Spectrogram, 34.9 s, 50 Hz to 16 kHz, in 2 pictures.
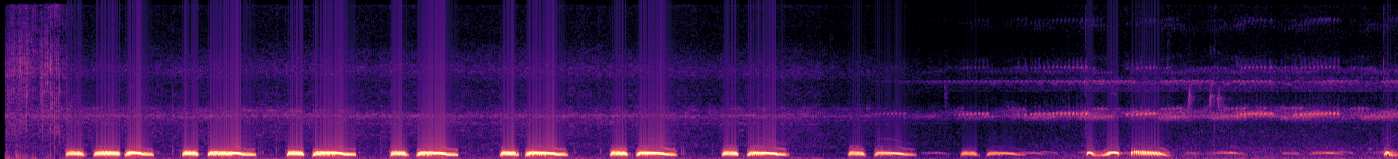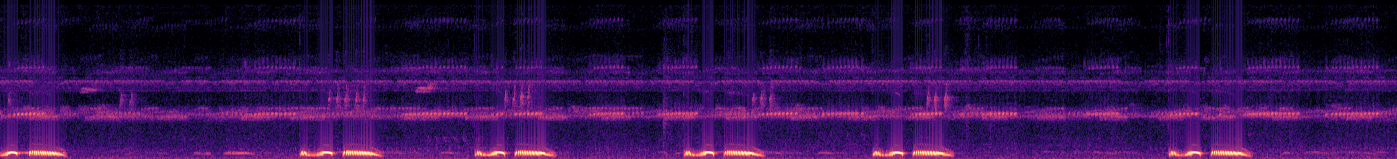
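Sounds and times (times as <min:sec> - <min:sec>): dove cooing: 0:00.8 - 0:09.9, 0:10.6 - 0:18.4, 0:19.9 - 0:24.5, 0:25.8 - 0:27.8, 0:28.4 - 0:29.5, 0:32.0 - 0:34.0.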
